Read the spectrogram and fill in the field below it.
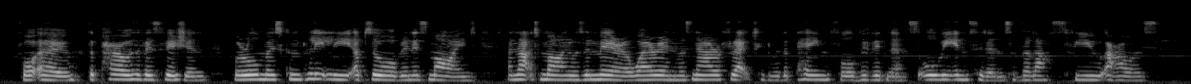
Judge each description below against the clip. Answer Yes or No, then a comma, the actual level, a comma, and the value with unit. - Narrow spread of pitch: Yes, narrow, 1.6 semitones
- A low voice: No, high, 215 Hz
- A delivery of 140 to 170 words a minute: No, average, 180 wpm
